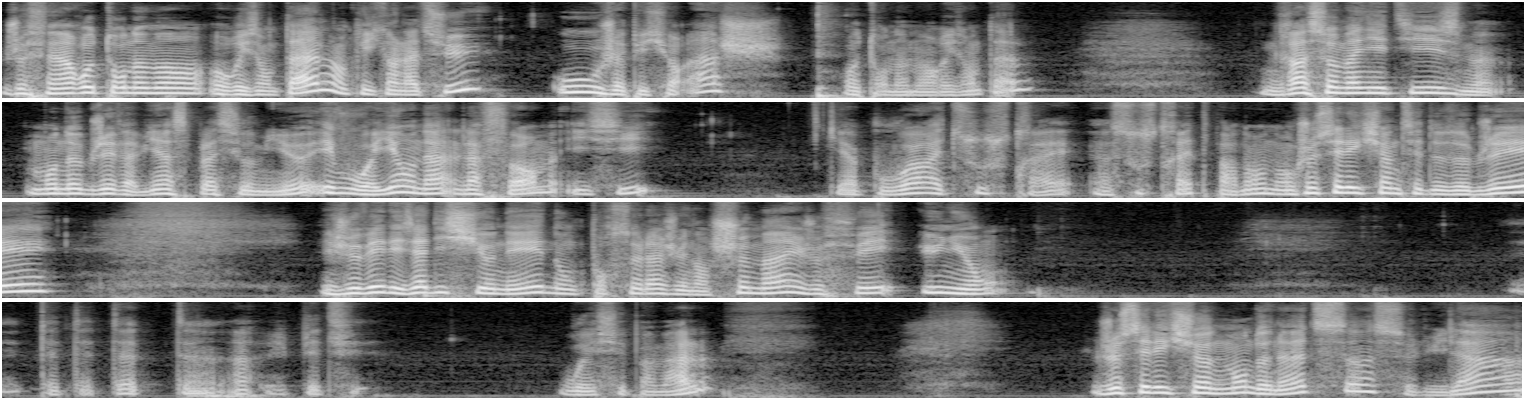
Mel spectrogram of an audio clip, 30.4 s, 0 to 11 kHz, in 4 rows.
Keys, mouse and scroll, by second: 4.1 click, 6.4-8.4 drag, 14.3 click, 15.7 shift+click, 16.5 shift+click, 18.4 click, 20.4 click, 22.0 click, 23.2 click, 23.9 ctrl+z, 24.4 ctrl+click, 25.7 click, 29.9 click.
